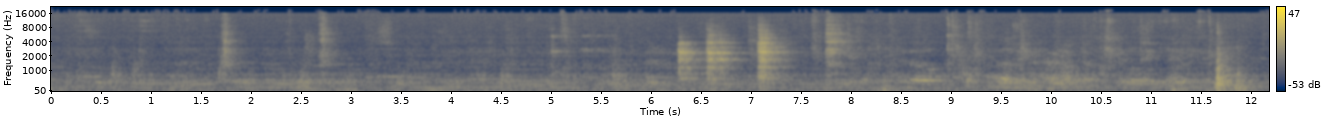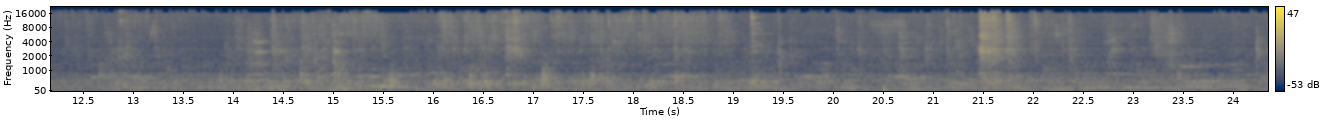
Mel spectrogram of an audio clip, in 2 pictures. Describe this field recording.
Below the lounge where this was recorded, there was a pianist playing live and a water feature. You can hear the sounds of the piano drifting up to where we sat; the view across the city from so high was so amazing I decided to just sit and look and listen (and record). The cooking sounds are coming from the Molecular Tapas Bar where micro-gastronomic treats are served each night to small groups of just 8 people at a time. You can also hear other people talking, drinks being served, and something of the high-glass/plush-lined interior of this insanely opulent place.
